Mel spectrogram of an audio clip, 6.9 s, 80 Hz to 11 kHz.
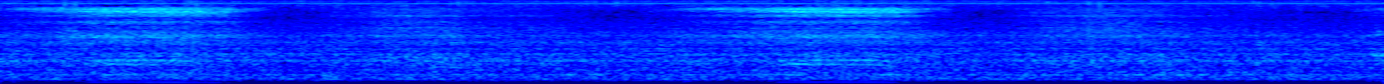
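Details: Girl asleep at 12:30 am, snoring in the background; snoring.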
